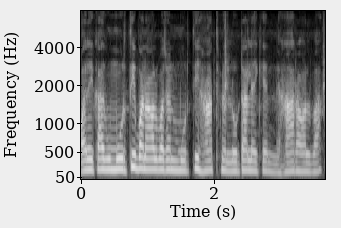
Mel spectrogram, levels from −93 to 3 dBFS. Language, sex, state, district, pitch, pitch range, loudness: Bhojpuri, male, Bihar, Muzaffarpur, 175 Hz, 165-190 Hz, -17 LUFS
